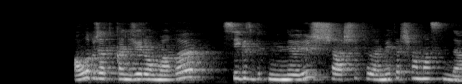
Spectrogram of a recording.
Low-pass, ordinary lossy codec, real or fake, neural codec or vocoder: 7.2 kHz; none; real; none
